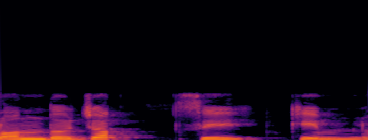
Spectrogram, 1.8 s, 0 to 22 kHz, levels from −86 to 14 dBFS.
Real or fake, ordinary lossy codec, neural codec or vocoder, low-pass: real; none; none; 7.2 kHz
